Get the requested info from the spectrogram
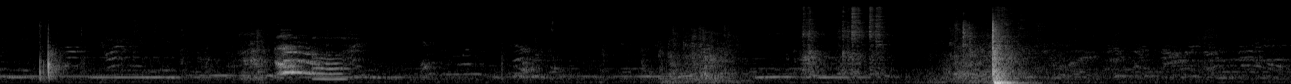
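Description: Household knocks and clicks with a faint voice in the room, then one sharp knock about ten seconds in, like a cupboard door or drawer shutting.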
